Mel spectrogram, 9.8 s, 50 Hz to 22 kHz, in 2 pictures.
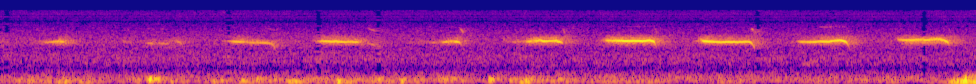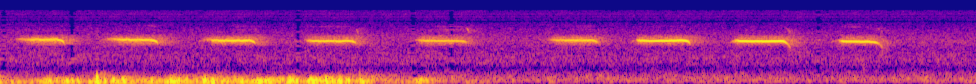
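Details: At a nest in Polgár, Hungary, on 1 August 2022, a female red-footed falcon bringing food gives about twenty sharp, high repeated notes at roughly two per second, while a low rumbling noise rises midway.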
